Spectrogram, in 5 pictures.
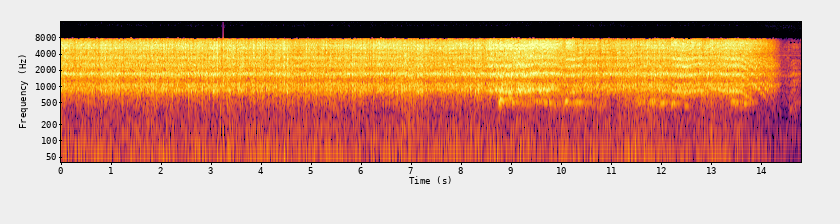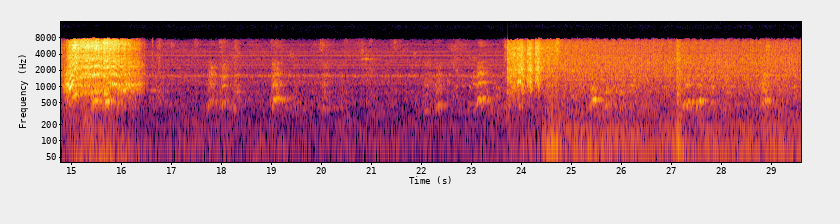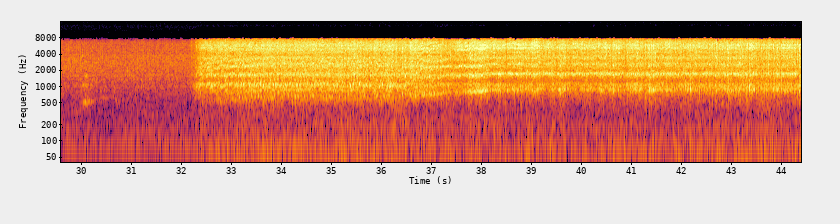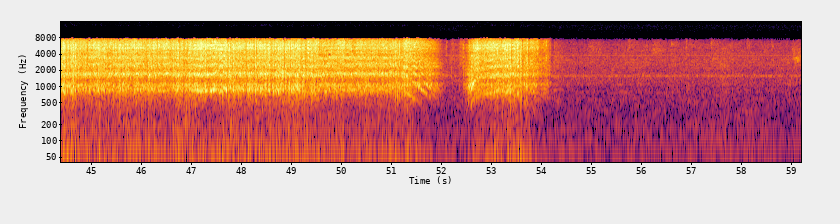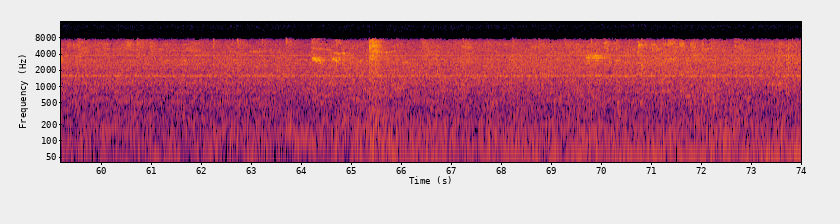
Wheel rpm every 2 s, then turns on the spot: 230, 230, 230, 230, 220, 230, 180, 50, 10, 0, 0, 0, 0, 0, 0, 0, 140, 190, 200, 230, 230, 230, 230, 230, 230, 170, 100, 0, 0, 0, 0, 0, 0, 0, 0, 0, 0.
none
